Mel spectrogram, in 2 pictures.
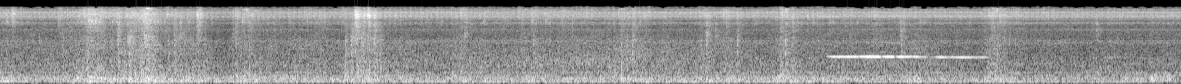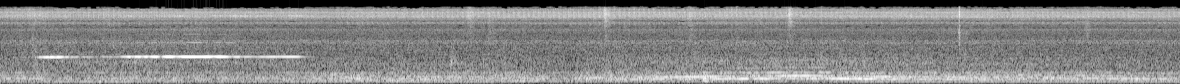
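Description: Tyres roll over the road surface with a steady rumble.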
